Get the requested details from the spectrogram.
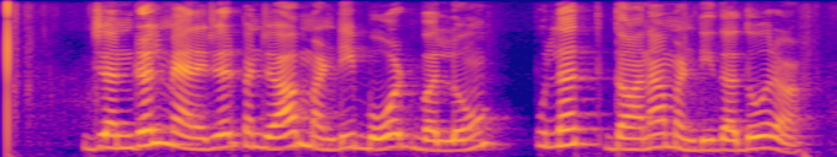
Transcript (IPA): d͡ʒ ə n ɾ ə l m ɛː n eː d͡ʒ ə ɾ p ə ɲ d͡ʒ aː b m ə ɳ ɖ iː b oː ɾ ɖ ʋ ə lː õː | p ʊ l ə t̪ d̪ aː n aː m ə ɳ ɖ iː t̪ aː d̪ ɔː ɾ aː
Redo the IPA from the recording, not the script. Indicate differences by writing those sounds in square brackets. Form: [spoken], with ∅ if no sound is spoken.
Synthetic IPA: d͡ʒ ə n ɾ ə l m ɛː n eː d͡ʒ ə ɾ p ə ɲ d͡ʒ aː b m ə ɳ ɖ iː b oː ɾ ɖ ʋ ə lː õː | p ʊ l ə t̪ d̪ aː n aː m ə ɳ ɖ iː [d̪] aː d̪ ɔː ɾ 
